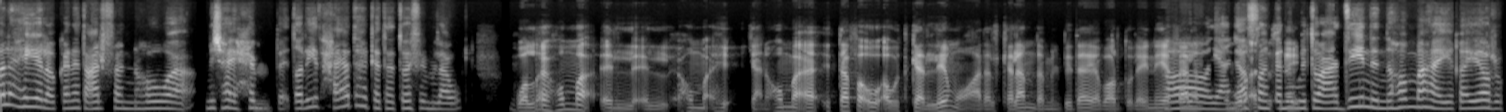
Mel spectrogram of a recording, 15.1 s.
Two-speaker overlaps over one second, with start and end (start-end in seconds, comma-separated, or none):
11.7-13.0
